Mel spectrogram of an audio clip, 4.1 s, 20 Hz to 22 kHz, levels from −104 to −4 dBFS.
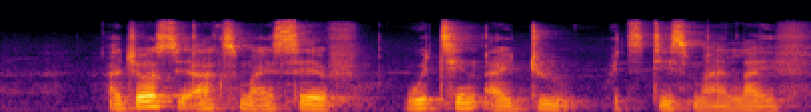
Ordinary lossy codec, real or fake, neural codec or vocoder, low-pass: none; real; none; 10.8 kHz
